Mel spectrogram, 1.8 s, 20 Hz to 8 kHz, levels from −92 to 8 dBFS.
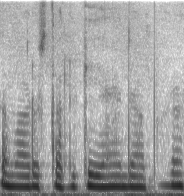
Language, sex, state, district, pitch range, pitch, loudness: Hindi, male, Bihar, Vaishali, 165-180 Hz, 165 Hz, -14 LUFS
